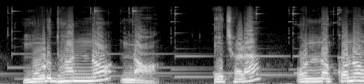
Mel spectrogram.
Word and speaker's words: মূর্ধন্য ন: বলবো সেটি হলো মূর্ধন্য ন এই বর্ণটির সঠিক উচ্চারণ মূর্ধন্য ন এছাড়া অন্য কোন উচ্চারণ কিন্তু তোমরা করবে না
